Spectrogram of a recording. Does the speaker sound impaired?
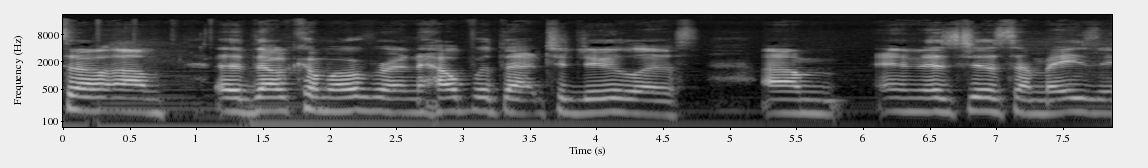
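Yes: ALS; diagnosed by neurologists at Mayo Clinic, Rochester, Minnesota, after prolonged search for answers.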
